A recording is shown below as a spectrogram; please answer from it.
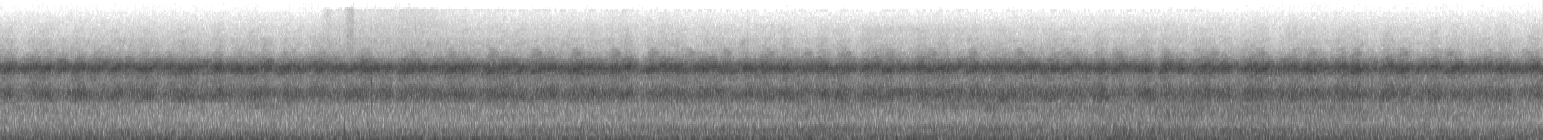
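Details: Frogs in freshly watered paddies of Akiha Ward call vigorously. Countless overlapping croaks merge into a constant two-toned buzz. A faint brief sound breaks in near the start, and there is a low background rumble.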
